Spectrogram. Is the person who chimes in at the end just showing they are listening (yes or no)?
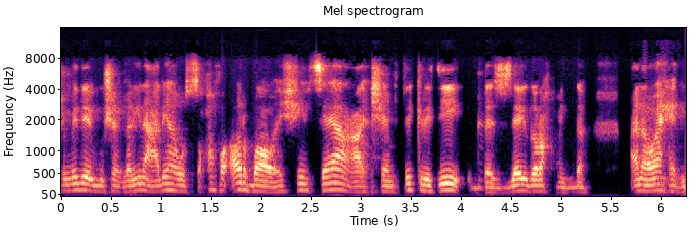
yes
